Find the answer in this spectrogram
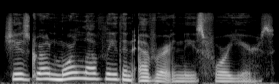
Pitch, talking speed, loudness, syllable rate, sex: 195 Hz, 235 wpm, -16 LUFS, 5.6 syllables/s, female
